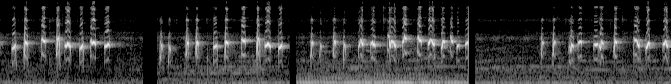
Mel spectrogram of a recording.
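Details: Cucak wilis or rengganis leafbird used as a singing lure: bursts of rapid, bright chirps separated by short pauses, with a low humming tone beneath the third burst.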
